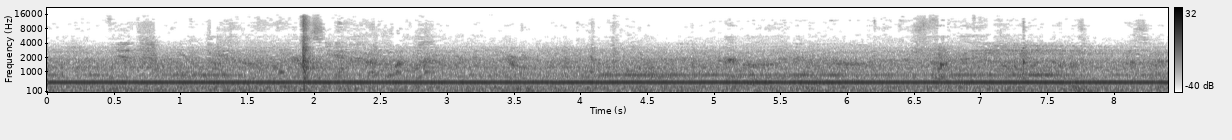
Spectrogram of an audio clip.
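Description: Steady cabin noise inside a high-speed train running at speed: an even rushing hum with a steady high tone held at one pitch.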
